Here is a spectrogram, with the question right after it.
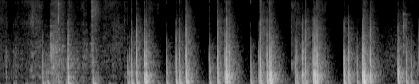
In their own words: Tapping on cardboard and scratching on it too!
